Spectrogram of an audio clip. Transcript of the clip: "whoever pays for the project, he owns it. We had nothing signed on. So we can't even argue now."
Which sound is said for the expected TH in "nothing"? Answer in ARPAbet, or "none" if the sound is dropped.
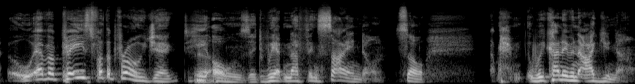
TH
